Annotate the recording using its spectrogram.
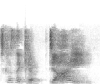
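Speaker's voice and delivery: mock, high-pitched shouted quip. Recounting what they yelled out while someone talked about MacGyver, retelling a yell. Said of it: "And I yelled out".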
